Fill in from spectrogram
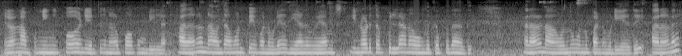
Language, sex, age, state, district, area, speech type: Tamil, female, 60+, Tamil Nadu, Cuddalore, rural, spontaneous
